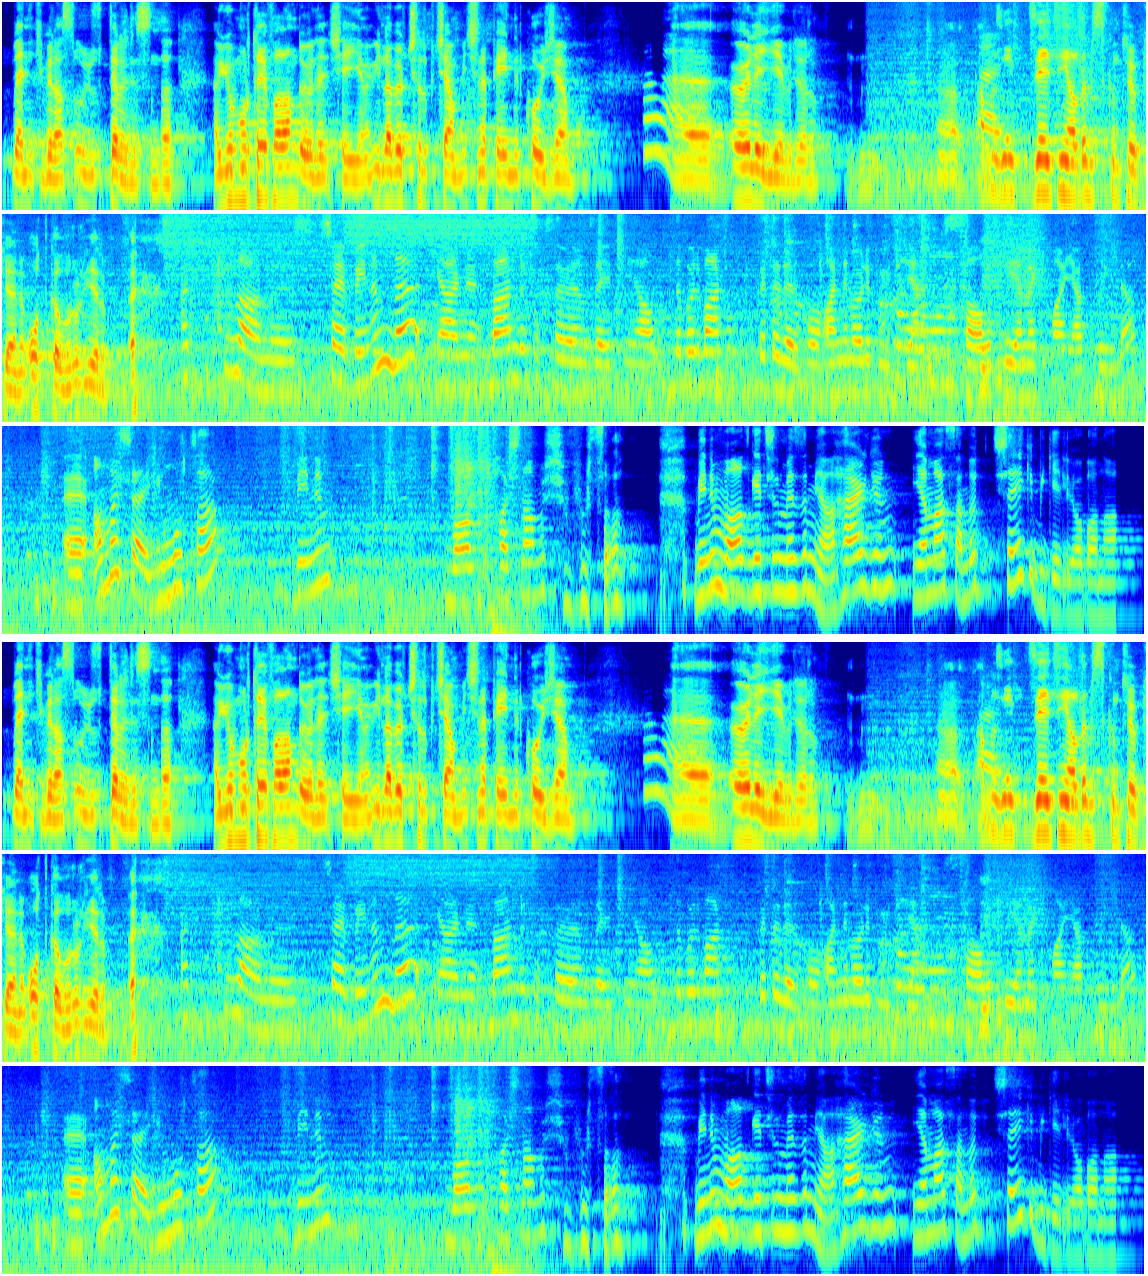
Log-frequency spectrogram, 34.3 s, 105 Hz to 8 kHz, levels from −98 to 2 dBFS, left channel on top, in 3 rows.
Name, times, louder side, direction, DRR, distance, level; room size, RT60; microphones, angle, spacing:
voice 1, 0.1-5.7 6.7-8.2 8.5-8.9 9.3-13.1 21.2-21.3, right 1 dB, 10° right, 14 dB, 0.8 m, -26 dB
voice 2, 6.4-7.1 9.8-10.0 13.2-23.1 23.5-25.1 25.8-26.2 27.3-29.1 29.5-34.0, left 4 dB, 85° left, 15 dB, 1.0 m, -35 dB
sound 1, 8.6-28.2, left 1 dB, 30° left, 1.9 m, -37 dB
26.0 x 18.0 x 9.0 m, 1.0 s
head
